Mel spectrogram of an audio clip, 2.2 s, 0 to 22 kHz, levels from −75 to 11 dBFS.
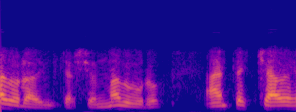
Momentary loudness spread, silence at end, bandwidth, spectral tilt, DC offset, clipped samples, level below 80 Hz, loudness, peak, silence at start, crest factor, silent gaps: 14 LU; 0 s; 7.6 kHz; -6 dB/octave; under 0.1%; under 0.1%; -90 dBFS; -26 LUFS; -4 dBFS; 0 s; 20 dB; none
